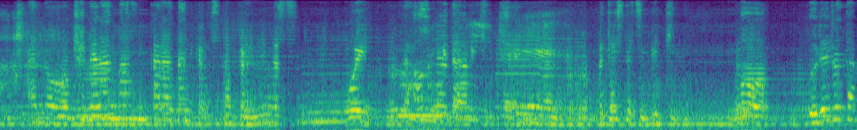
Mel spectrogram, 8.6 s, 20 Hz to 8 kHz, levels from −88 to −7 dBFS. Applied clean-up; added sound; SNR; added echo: neural separator model SepFormer DNS4.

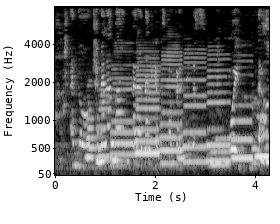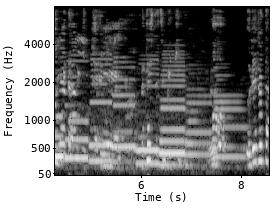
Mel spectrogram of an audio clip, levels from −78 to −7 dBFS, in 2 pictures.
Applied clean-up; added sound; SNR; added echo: classical method WPE with log-MMSE.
